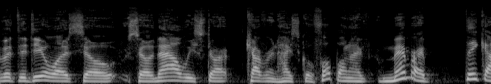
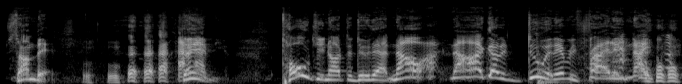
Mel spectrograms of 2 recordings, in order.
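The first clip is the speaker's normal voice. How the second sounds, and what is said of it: Poor imitation of another person, yelling. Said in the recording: “He's yelling at me and stuff. That's a terrible Jack impression”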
